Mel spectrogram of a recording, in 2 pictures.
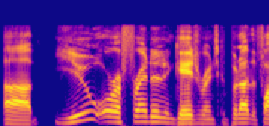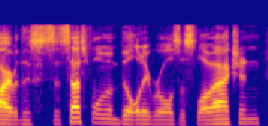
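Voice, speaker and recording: Guy game mastering a tabletop rpg, bright clear voice, casual n sweary, dry sound. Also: medium pitch, fairly even intonation, a little fast, dry recording, highs cut off. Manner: casual, profane. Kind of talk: running a tabletop game, casual rules talk.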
